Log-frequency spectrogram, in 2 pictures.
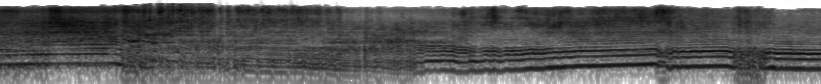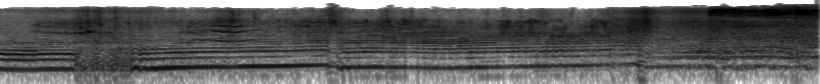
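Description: Rally car engines revving hard through the gears, the pitch climbing and then dropping sharply at each shift, several times over.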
